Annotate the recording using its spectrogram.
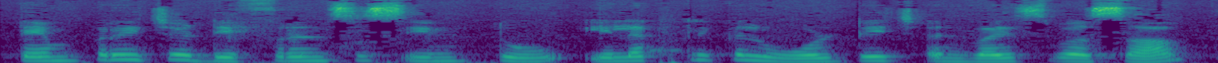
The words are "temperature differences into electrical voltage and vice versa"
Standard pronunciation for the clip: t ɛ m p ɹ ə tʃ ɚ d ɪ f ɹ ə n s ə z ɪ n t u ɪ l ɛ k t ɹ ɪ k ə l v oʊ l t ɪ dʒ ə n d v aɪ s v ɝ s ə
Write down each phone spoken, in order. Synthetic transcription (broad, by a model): t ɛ m p ɹ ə tʃ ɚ d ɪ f ɹ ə n s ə s ɪ n t u ɪ l ɛ k t ɹ ɪ k ə l v oʊ l t ɪ dʒ ə n d v aɪ s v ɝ s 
